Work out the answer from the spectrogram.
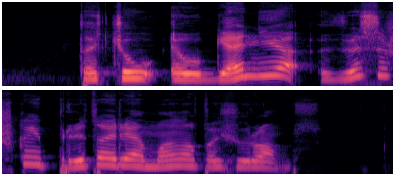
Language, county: Lithuanian, Kaunas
